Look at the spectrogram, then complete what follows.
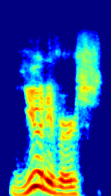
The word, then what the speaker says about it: universe: Universe is actually the sound U. It's the first phoneme is a semi-vowel. It's not a consonant. It's not a vowel. It's a semi-vowel. It's in between.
